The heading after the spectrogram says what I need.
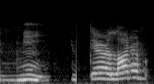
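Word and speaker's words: མིང: give you an example the word name in jonker is ming m-i-n-g but that's the written form if you want to pronounce it or say it you would usually say me there are a lot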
